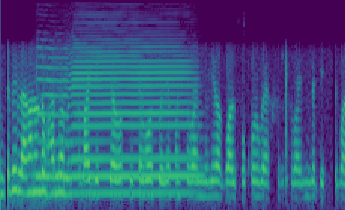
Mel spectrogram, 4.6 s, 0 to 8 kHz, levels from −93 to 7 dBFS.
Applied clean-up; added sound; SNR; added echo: none; Wind instrument, woodwind instrument; 4 dB; none.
